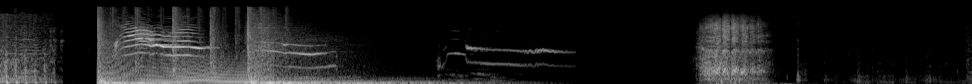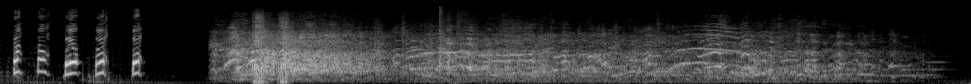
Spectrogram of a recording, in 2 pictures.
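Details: A kitten (domestic cat) gives high, thin mews that bend up and fall away, with bursts of other noise between them.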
